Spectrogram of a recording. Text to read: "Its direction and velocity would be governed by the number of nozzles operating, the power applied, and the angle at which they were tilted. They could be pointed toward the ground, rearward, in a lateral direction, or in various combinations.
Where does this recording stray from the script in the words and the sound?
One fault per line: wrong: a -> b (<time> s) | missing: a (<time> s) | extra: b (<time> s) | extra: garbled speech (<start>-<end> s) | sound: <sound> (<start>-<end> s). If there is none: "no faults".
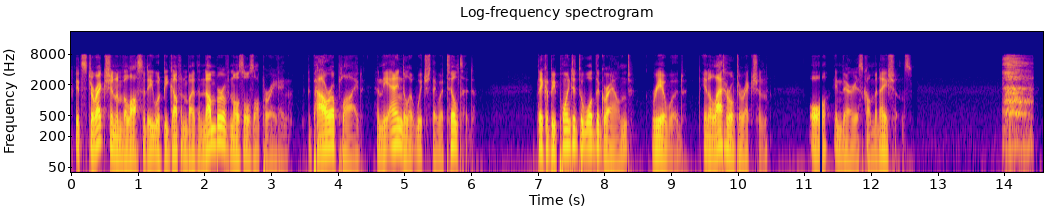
sound: dropout (11.2-11.3 s)
sound: sigh (14.0-14.4 s)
